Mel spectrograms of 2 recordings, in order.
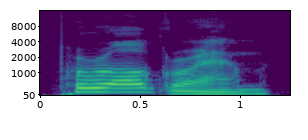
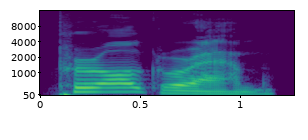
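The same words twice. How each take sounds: First: The R sound is strongly exaggerated. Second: The same.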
